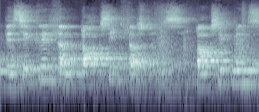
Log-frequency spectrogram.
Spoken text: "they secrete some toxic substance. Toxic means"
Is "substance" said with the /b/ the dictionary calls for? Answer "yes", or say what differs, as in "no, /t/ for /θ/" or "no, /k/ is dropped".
no, /b/ is dropped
